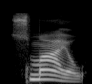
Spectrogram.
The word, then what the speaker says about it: smile: Smile. Aqui o I é longo, sorrir.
